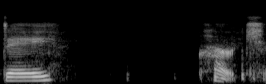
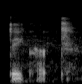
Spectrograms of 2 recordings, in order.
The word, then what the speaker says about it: Descartes: pronounced it looks like day cart is how it's pronounced descartes um the x and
